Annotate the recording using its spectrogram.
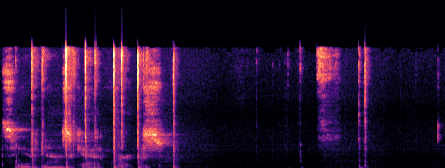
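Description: A man's low voice speaking briefly in the first two seconds, words not made out, then a few short, sharp computer-keyboard key clicks near the end as text is typed.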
